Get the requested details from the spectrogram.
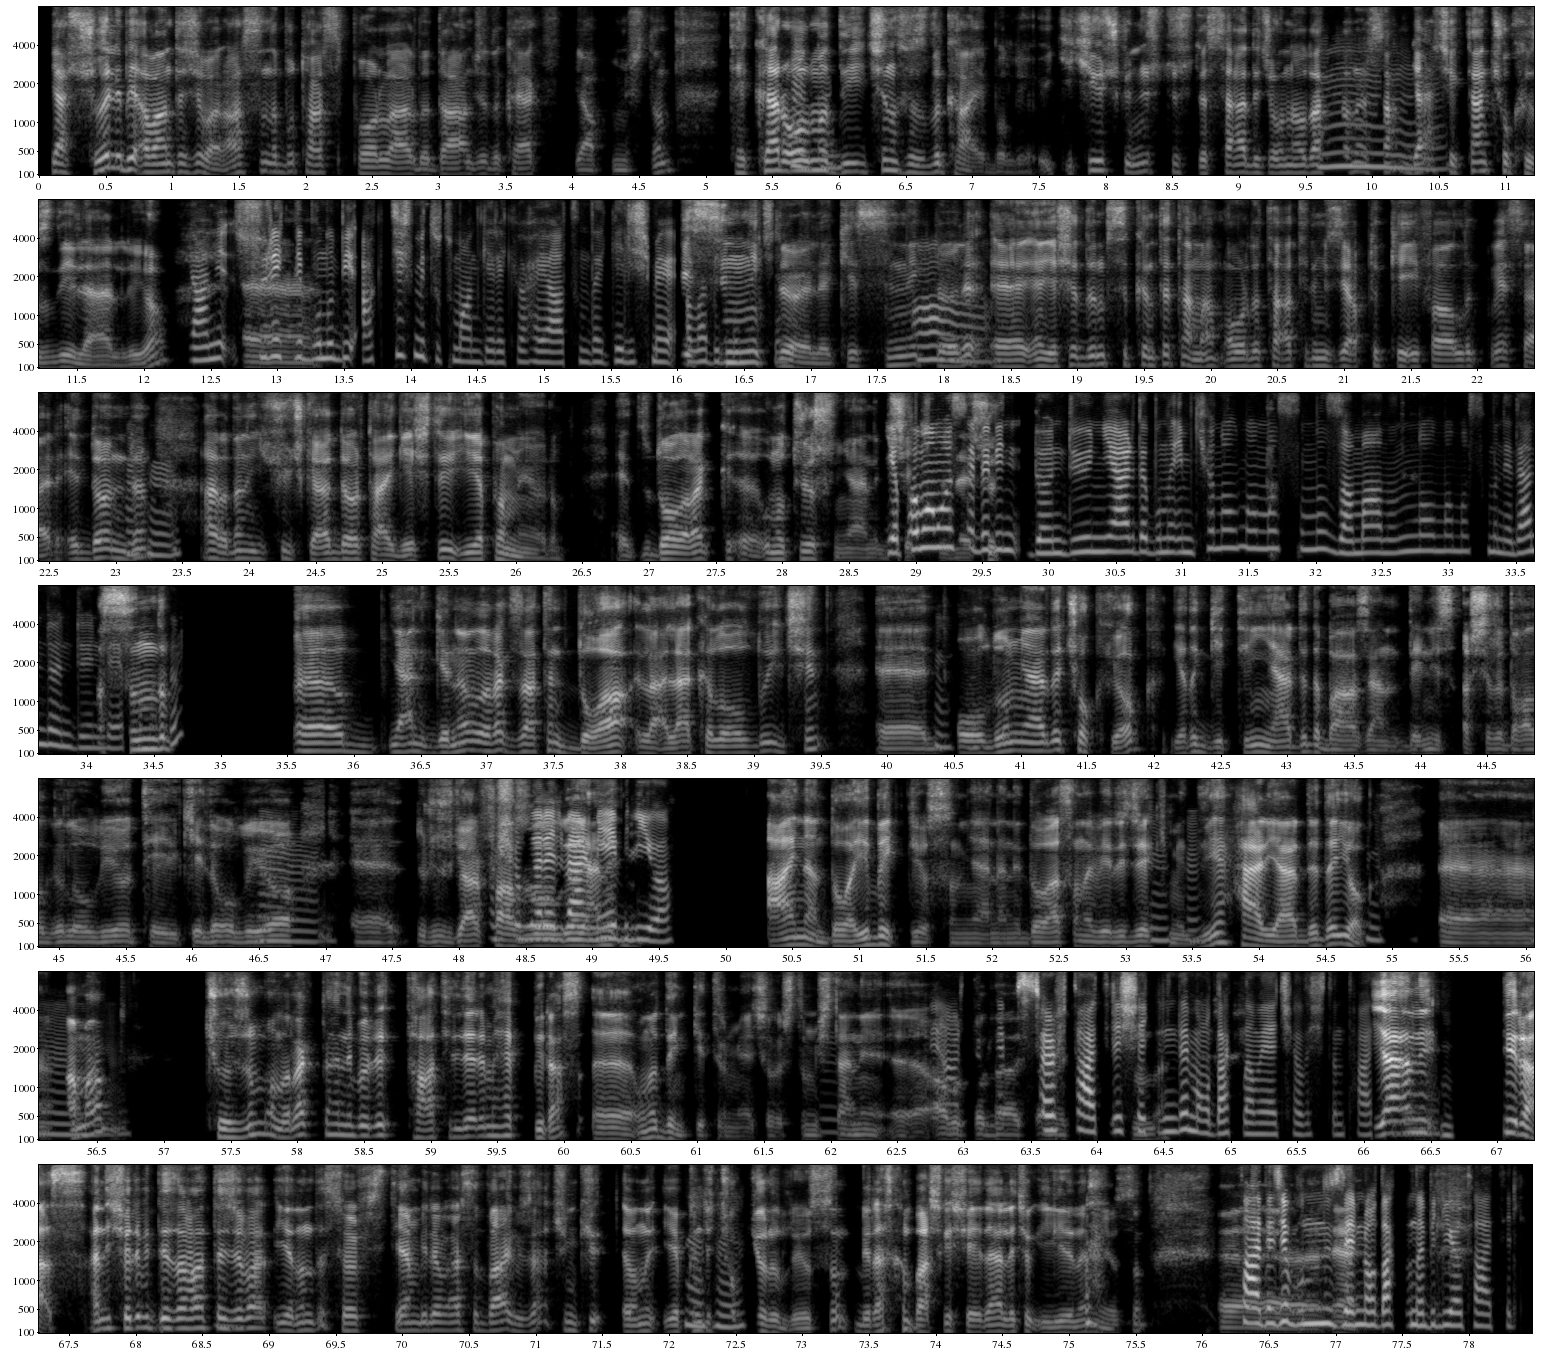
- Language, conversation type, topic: Turkish, podcast, Hobinde karşılaştığın en büyük zorluk neydi ve bunu nasıl aştın?
- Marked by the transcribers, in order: other background noise; laughing while speaking: "Biraz"; chuckle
